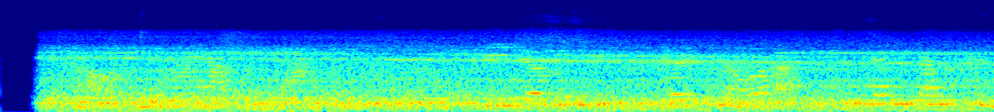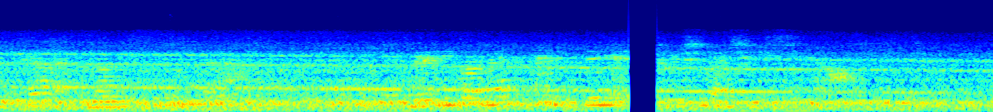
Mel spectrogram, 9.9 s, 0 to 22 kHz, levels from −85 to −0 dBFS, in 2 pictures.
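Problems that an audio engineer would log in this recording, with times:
8.11–8.25 gap 0.142 s

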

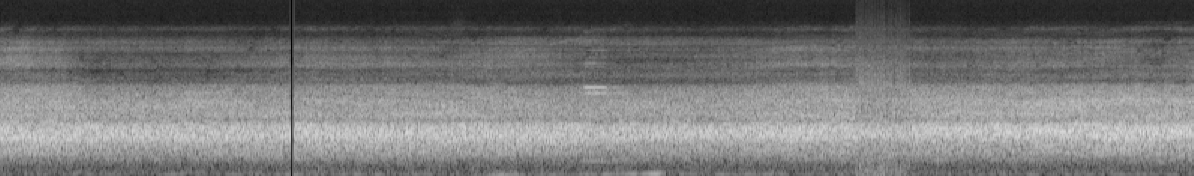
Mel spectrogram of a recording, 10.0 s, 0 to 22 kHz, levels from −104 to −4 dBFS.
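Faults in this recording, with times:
2.42–2.45 gap 31 ms
7.12–7.6 clipped -23.5 dBFS

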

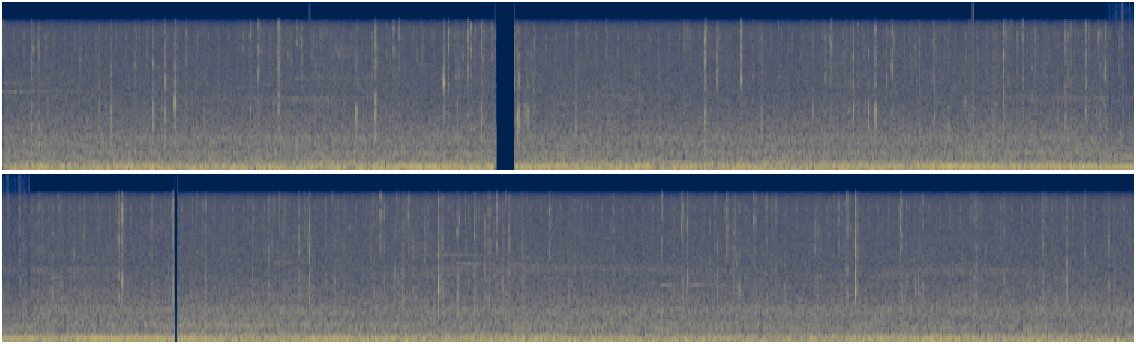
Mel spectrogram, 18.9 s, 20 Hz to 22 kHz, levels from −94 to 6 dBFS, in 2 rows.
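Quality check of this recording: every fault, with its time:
2.56 gap 2.5 ms
4.11–4.27 gap 0.161 s
8.09 pop -10 dBFS
9.2–9.68 clipped -25.5 dBFS
10.87–10.9 gap 27 ms

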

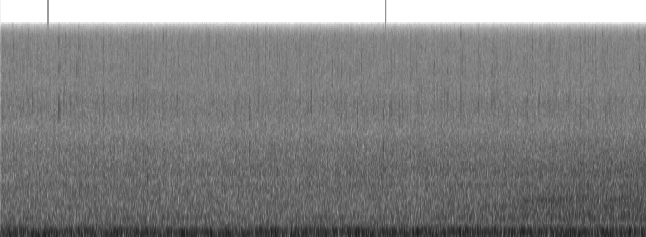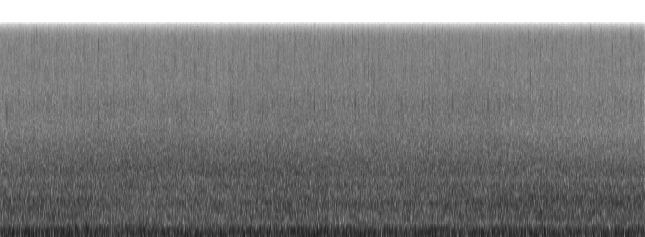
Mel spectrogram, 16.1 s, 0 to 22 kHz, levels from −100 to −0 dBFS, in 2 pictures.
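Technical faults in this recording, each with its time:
0.6 pop
4.82 pop

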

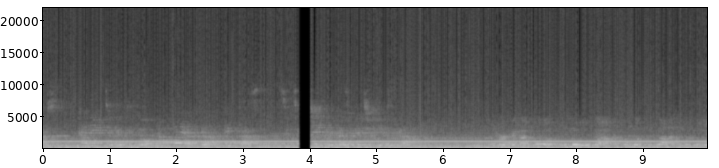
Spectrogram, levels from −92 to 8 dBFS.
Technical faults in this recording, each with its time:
buzz 60 Hz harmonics 17 -27 dBFS
crackle 420/s -27 dBFS
tone 1100 Hz -26 dBFS
0.86 pop
3.84–4.01 gap 0.171 s
5.66 pop

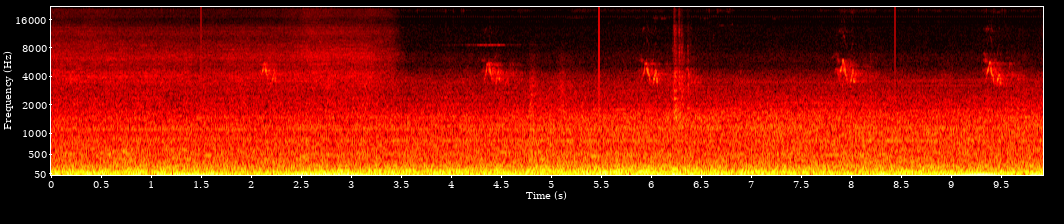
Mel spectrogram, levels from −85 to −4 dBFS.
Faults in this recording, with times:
1.5 pop
5.48 pop -7 dBFS
8.44 pop -15 dBFS

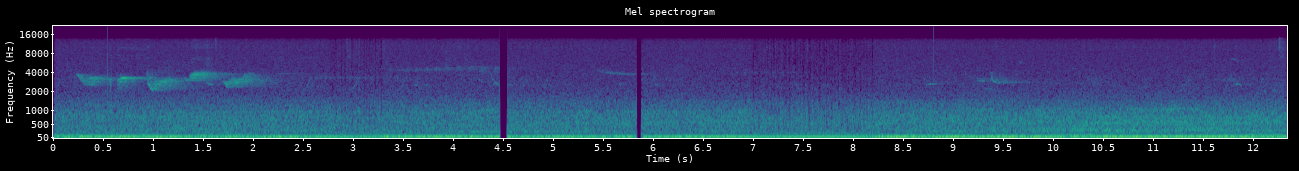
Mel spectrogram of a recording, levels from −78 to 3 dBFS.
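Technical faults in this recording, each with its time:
0.54 pop
2.76–3.3 clipped -25.5 dBFS
4.46–4.54 gap 80 ms
5.83–5.88 gap 50 ms
6.96–8.21 clipped -25.5 dBFS
8.8 pop

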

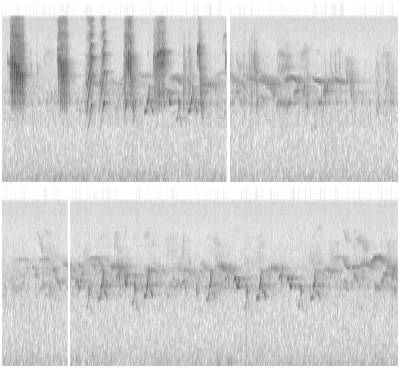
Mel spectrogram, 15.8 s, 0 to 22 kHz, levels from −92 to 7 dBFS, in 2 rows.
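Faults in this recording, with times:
crackle 88/s -42 dBFS
4.49–4.57 gap 79 ms
9.23–9.28 gap 54 ms
12.81 pop

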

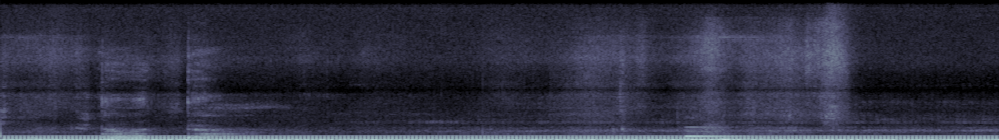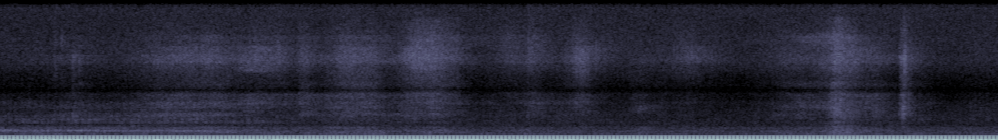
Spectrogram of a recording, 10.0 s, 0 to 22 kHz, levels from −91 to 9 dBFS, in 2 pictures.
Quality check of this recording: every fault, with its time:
buzz 50 Hz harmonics 15 -22 dBFS

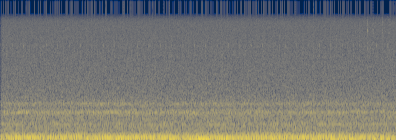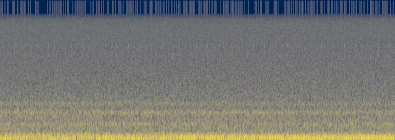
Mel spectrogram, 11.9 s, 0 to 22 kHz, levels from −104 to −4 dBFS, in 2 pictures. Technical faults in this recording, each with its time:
crackle 53/s -26 dBFS

